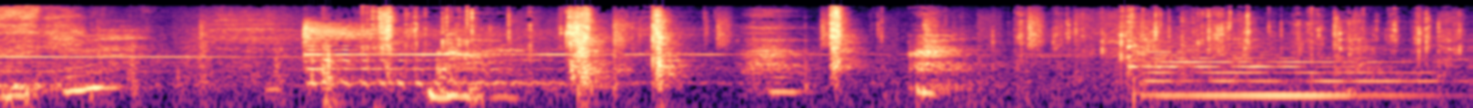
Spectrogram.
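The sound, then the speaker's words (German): Adhesive tape crackles and rips in a series of uneven tearing bursts as it is used to tape down a device's base and cable, followed by softer sticking and pressing sounds, over a steady faint tonal hum in the background. “Wir sollten das nochmal festtapen. Hast du vielleicht ein Klebeband dabei?”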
